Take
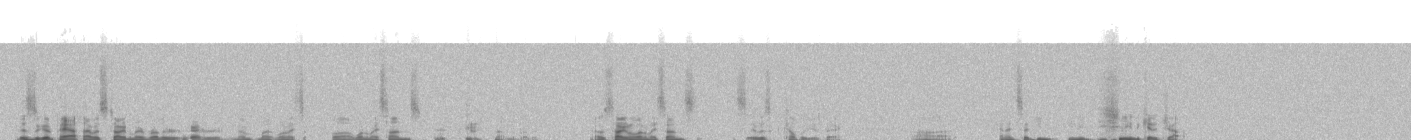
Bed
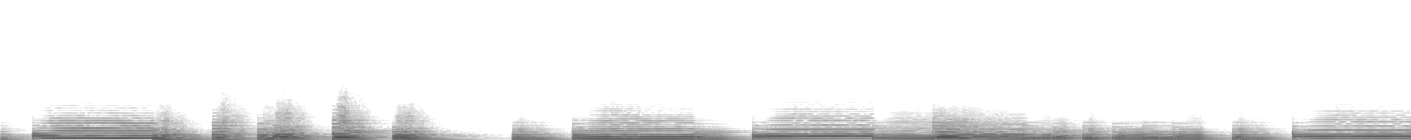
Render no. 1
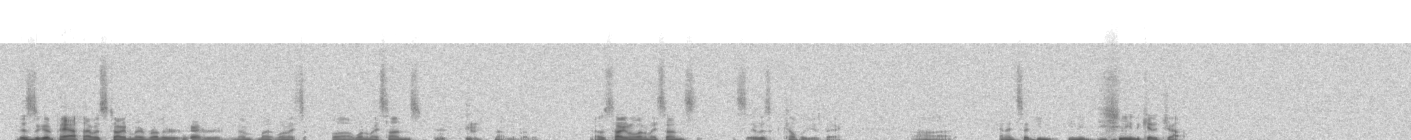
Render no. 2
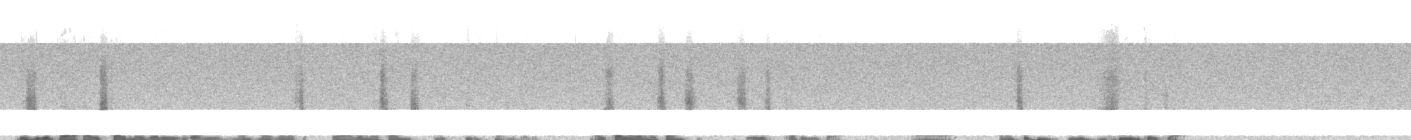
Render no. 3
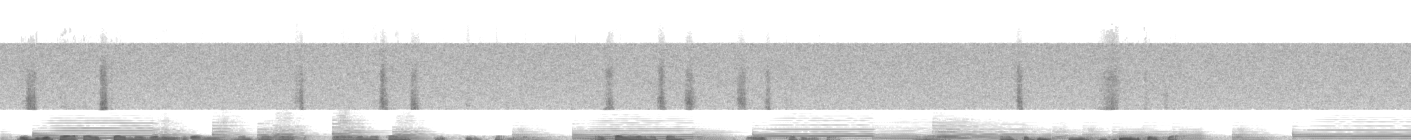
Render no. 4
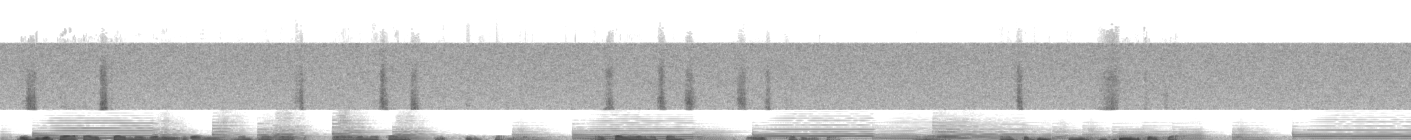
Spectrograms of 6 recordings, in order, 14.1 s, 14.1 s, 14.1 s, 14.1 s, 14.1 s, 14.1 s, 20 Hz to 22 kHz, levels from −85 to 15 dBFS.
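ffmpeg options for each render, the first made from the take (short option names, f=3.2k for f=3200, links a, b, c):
-af "afftdn=nr=8:nf=-43"
-af "highshelf=f=6.1k:g=10.5,afftfilt=real='re*(1-between(b*sr/4096,710,4900))':imag='im*(1-between(b*sr/4096,710,4900))':win_size=4096:overlap=0.75"
-filter_complex "[1:a]volume=-16.5dB[a];[0:a][a]amix=inputs=2:normalize=0"
-af "volume=7.5dB"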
